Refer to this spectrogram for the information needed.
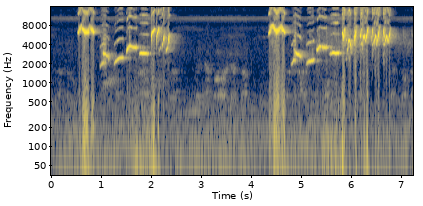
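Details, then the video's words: Melodious hill blue flycatcher song: two flowing phrases of high whistles, each opening with a sharp note and tumbling through varied slurred tones, the second ending in a fast trill. "TLEDEKAN GUNUNG KICAU MERDU"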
